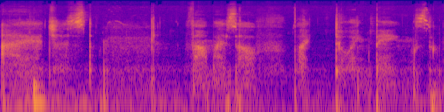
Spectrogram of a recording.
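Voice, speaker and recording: Against noticeable background noise, a whisper in a gentle, soothing tone moves at a very slow pace. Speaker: ASMR content creator. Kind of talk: ASMR whisper ramble to camera. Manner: whispered, gentle, soothing.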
